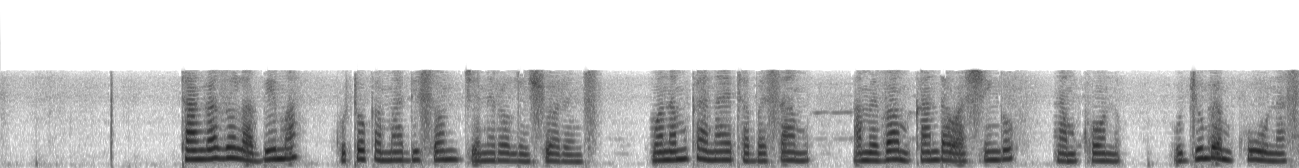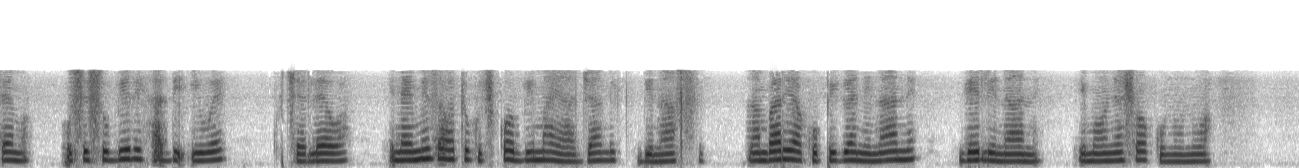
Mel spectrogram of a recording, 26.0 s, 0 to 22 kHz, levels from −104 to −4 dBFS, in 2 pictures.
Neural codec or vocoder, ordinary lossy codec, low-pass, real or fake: codec, 16 kHz in and 24 kHz out, 1 kbps, XY-Tokenizer; AAC, 16 kbps; 7.2 kHz; fake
